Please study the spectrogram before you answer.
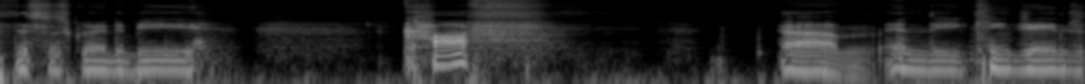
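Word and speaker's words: כ: If it has a dot in it, I think it said if it has a dot in it, you pronounce it as KAF. If it does not have a dot in it, it's HAF.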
